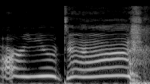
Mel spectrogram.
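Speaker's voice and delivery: very high, very loud shrill yell, stretched. Recapping a scene where Connie yells to her husband Curtis, yelling as Connie. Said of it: "And then she yells".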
